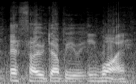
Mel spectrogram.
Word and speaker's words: Fowey: Fowey is spelt F-O-W-E-Y. So Fowey.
